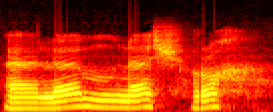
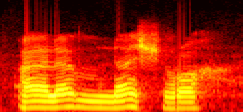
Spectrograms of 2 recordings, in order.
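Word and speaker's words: أَلَمْ نَشْرَحْ: Dan contoh yang kedua di sini ada alam nashrah, ya.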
